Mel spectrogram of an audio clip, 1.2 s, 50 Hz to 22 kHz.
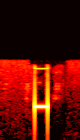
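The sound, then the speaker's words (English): One short telephone keypad tone, pressed at a voicemail prompt to leave a callback number, a steady mid-pitched electronic beep lasting about a fifth of a second, sounding alone against near silence with no talking. “To leave a callback number, press 5.”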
